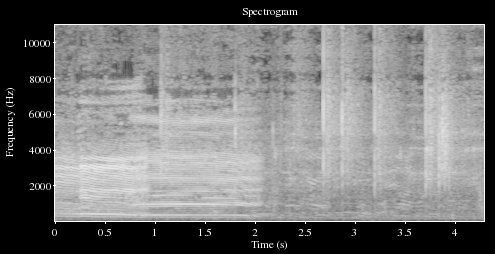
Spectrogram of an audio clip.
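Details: Cattle at karapan sapi bull-racing practice at Asemanis field, Pamekasan; a loud harmonic moo glides slowly downward for about two seconds, then fades into scattered sharp cracks and crowd noise.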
